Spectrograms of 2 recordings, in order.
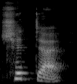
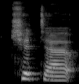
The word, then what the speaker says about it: chitta: a vibrational spectrum so in yoga it's called chitta it's spelled c-i-t-t-a chitta or um if that was translated roughly speaking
